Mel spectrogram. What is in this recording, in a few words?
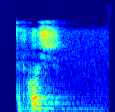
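"frosch", Alsatian; meteo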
